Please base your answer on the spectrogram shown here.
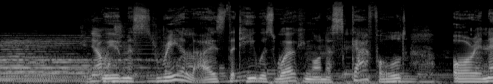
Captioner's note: in Italian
